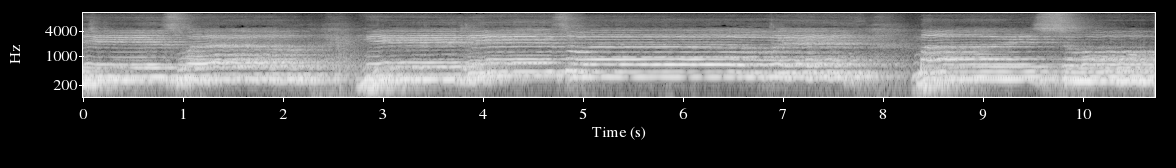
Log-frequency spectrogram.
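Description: Three women singing together in harmony into microphones, unaccompanied, with long held notes. There are brief breaks between phrases about three seconds in and again near the end.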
